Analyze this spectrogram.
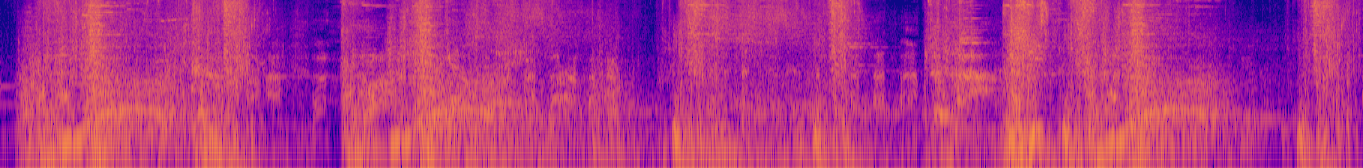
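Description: Fantasy battle sounds of spells whooshing and blows striking ring out.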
